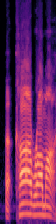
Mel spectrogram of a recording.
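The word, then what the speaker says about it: Karemma: Says pronounce Ka-Rama.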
